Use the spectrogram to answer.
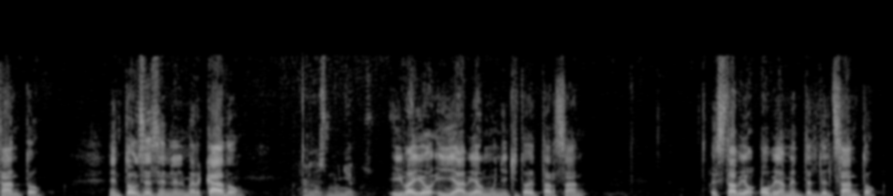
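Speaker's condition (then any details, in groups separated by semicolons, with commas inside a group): No condition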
